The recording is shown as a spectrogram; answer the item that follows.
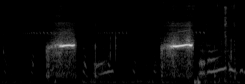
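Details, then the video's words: Grey francolin (white teetar), a female, gives two loud, harsh, ringing calls about a second apart, each with a high whistled core; faint softer notes follow. "teetar female voice"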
